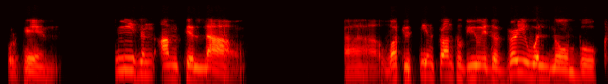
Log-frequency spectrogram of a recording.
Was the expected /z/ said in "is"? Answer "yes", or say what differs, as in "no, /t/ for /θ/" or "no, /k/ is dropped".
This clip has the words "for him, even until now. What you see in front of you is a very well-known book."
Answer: yes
